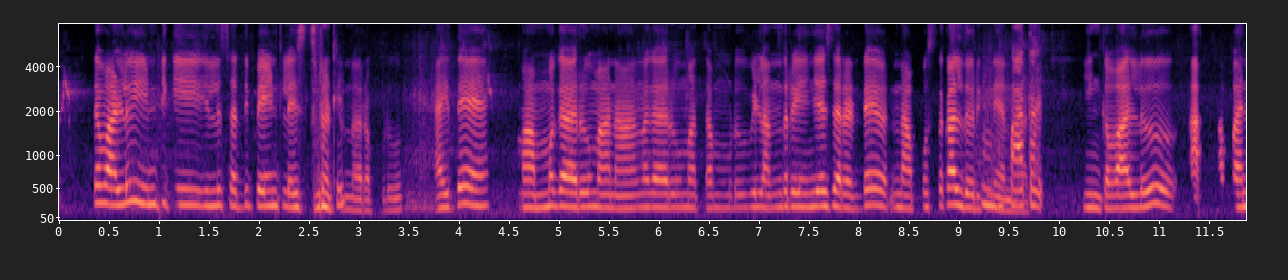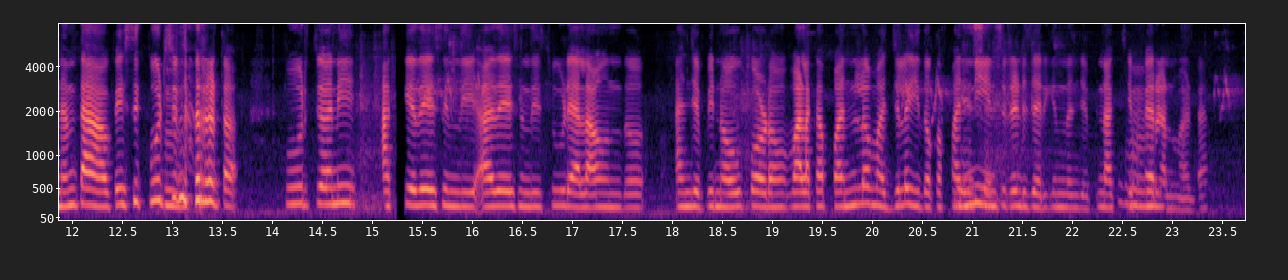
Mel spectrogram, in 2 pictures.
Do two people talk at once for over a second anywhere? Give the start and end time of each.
none

